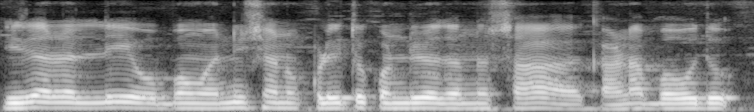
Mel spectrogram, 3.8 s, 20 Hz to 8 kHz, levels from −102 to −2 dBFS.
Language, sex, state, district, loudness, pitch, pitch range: Kannada, male, Karnataka, Bangalore, -14 LUFS, 135 Hz, 130-140 Hz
